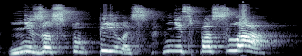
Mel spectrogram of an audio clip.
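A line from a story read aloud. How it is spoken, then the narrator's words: Angry shout, small creature. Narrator (Russian): гневно кричала мышка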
